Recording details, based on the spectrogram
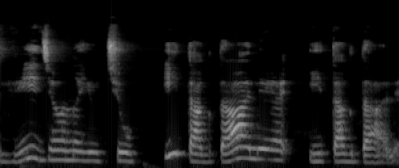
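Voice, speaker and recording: Against a quiet background, a woman with a fairly high pitch speaks with lively intonation. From Russia, Moscow. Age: 30s. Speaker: podcast host, language teacher. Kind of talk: language-learner podcast monologue. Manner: clear, measured for learners.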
